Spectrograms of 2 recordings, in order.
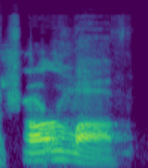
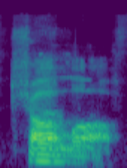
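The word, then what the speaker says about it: Chaloff: It's Chalof. C H A L O FF.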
